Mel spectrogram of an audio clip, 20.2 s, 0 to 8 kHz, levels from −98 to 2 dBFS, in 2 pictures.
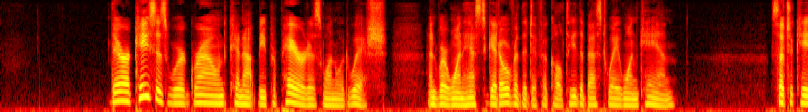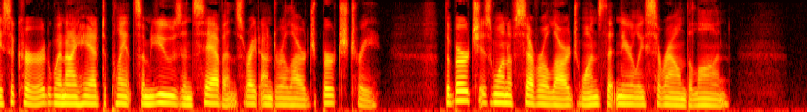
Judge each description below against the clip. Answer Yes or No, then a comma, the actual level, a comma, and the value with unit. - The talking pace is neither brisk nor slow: Yes, average, 170 wpm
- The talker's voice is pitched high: No, medium, 145 Hz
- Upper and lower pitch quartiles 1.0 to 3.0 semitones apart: No, average, 3.6 semitones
